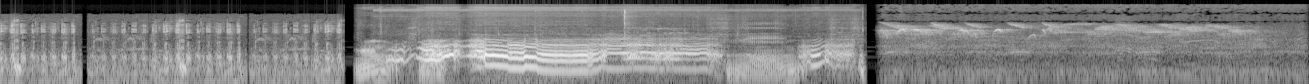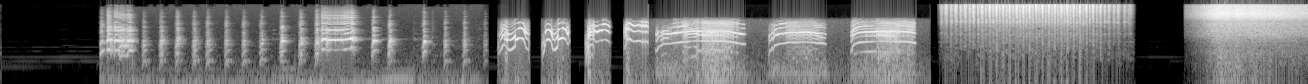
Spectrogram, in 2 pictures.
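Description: A string of different animals' calls, one cut after another: repeated pitched calls, then loud low calls, higher calls, quick clicky pulses and a run of calls that rise and fall in pitch, ending in a steady hiss.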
